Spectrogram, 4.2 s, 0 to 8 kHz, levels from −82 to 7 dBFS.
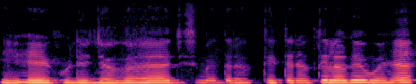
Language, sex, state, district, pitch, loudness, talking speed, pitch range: Hindi, female, Delhi, New Delhi, 200 Hz, -14 LUFS, 160 wpm, 190-205 Hz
